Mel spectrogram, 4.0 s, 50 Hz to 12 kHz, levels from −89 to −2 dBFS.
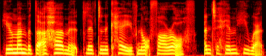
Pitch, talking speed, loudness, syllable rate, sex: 210 Hz, 255 wpm, -18 LUFS, 5.8 syllables/s, female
